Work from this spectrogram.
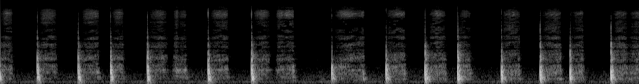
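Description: A thick stick of pink sidewalk chalk, held in the hand, writes words across a large flat black chalkboard. Short, dry, scratchy strokes tap and rasp against the surface with quick, bright grit and almost no ring. About fourteen distinct strokes are heard, each followed by a brief scrape.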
